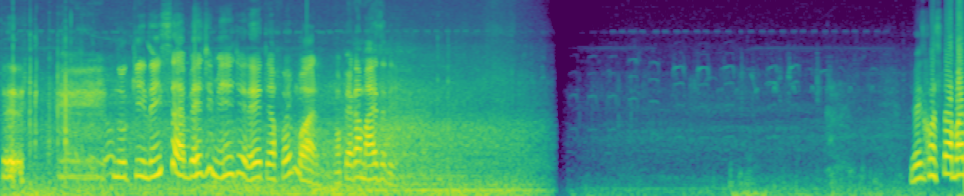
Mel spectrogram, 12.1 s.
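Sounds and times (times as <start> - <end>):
wind or handling noise burst: 0.2 - 7.0
faint birds calling: 0.6 - 3.8, 5.3 - 11.5.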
